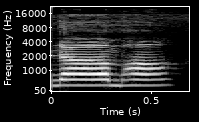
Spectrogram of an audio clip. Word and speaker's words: नमः: तुभ्यं नमः, नमः, नमः पर क्या है? विसर्ग है, तो सारी सांस का यहाँ पर क्या करना है? विसर्जन।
